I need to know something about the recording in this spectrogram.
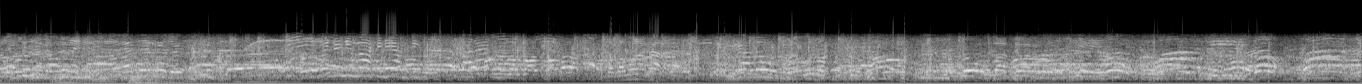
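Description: A dense crowd of men and women chatters and shouts loudly outdoors.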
